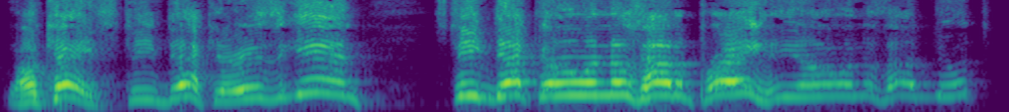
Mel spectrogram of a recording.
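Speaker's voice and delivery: high, loud, fast hailing of the volunteer; excited praise. Real, not acted. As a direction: cheer him on to the room. Pastor hails volunteer with excitement.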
